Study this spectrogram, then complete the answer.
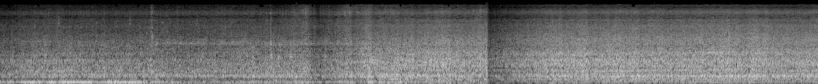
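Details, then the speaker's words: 1988 Toyota Hiace driving after fitting new viscous fan coupling and new belts: steady whooshing fan roar drowns out the engine; coupling holds the fan locked as it should; normal engaged viscous fan roar. "Well, as you can hear when I drive this, the fan's locked in nicely. So I've been giving it some help. All you can hear is fanage. Quite nice."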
